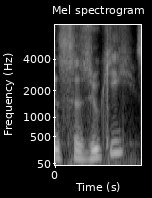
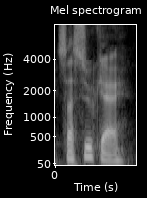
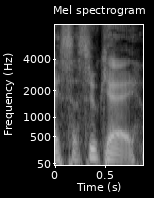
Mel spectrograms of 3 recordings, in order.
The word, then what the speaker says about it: Sasuke: Is it Itachi and Sasuke? – Sasuke. – Okay, Sasuke. Oh, I'm sorry. – Just telling you how it's pronounced.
